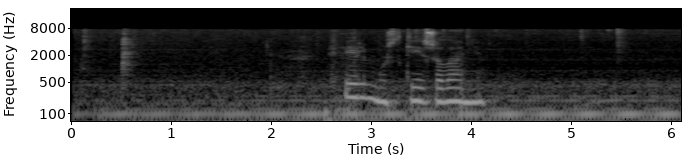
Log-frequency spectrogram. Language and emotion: Russian, sad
